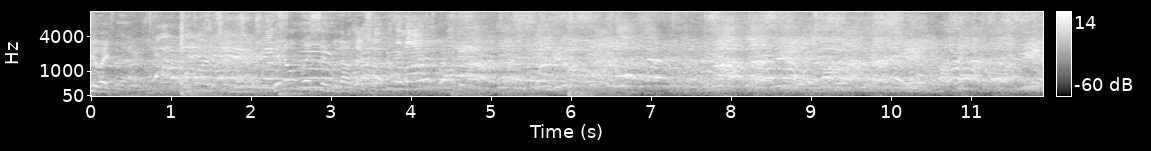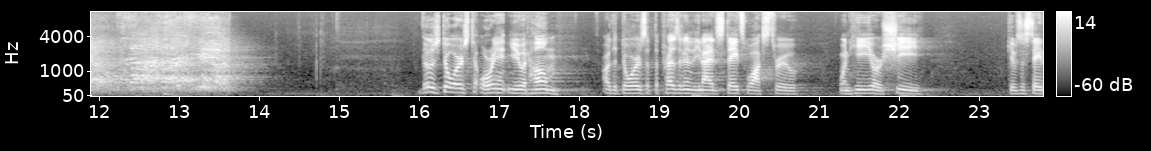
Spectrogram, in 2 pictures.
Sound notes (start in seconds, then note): 1.0 shouting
